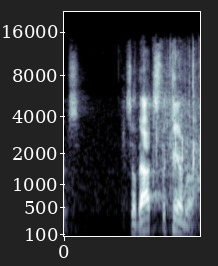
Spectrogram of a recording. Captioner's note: applause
